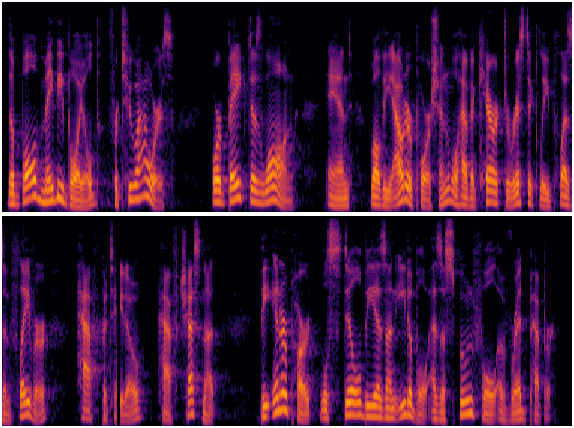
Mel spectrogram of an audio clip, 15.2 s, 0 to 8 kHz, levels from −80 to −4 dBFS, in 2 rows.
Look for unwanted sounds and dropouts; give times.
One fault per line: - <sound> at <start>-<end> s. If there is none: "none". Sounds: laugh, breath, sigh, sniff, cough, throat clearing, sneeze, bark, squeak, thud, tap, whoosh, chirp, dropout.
- dropout at 9.1-9.2 s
